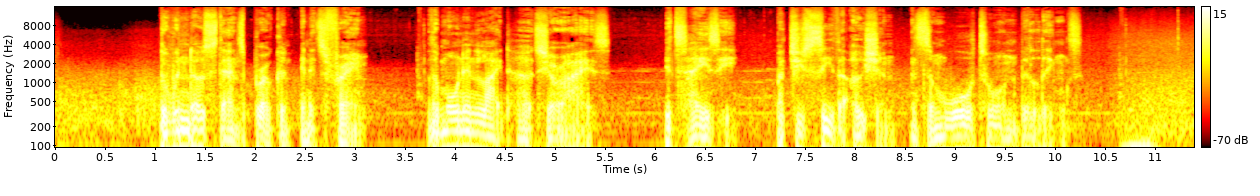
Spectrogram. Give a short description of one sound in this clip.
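A man speaks in a low, steady voice close to a microphone.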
